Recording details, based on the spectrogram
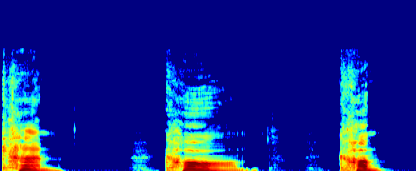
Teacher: The difference is in the length of the vowel. In 'can't' the vowel is long; in 'cunt' the vowel is short.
